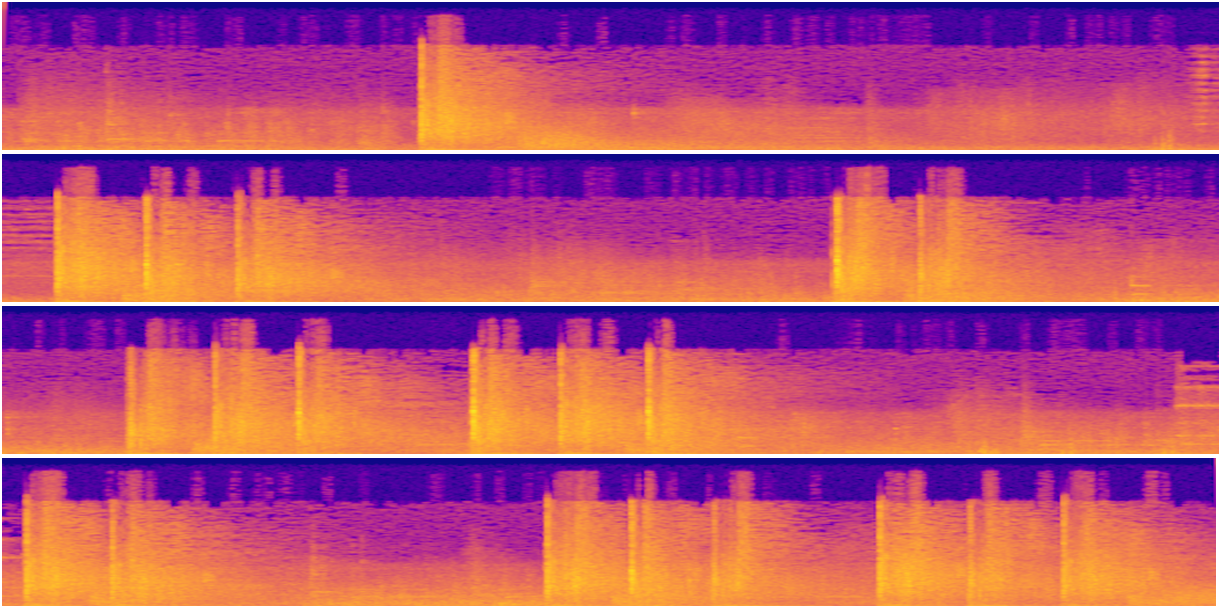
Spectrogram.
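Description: Naval cannon fire from warships in the World of Warships game: about seven heavy booming salvos at irregular intervals over a steady engine-like rumble, loud and with no talking.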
